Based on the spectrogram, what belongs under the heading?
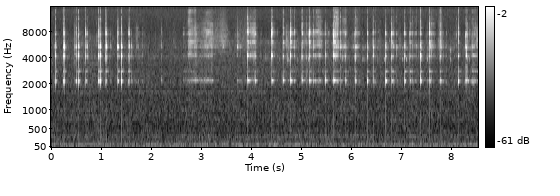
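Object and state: Glass bottle.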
